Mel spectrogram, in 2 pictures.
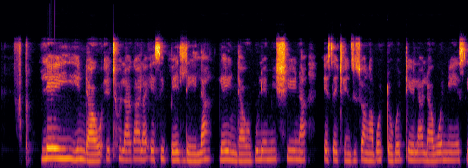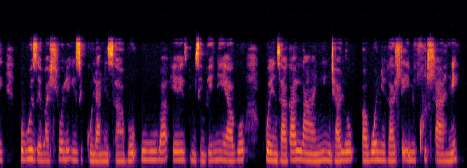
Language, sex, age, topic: North Ndebele, female, 18-24, health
